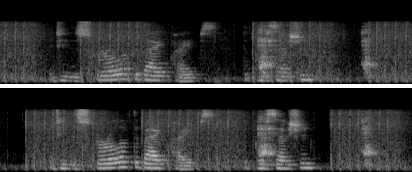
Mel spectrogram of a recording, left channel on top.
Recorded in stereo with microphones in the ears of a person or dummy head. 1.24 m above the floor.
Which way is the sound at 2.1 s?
10° right (ahead or behind).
